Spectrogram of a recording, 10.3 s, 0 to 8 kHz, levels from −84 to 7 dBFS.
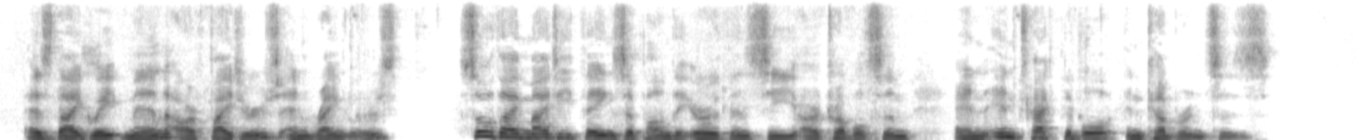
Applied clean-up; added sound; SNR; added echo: neural mask model Resemble Enhance denoiser.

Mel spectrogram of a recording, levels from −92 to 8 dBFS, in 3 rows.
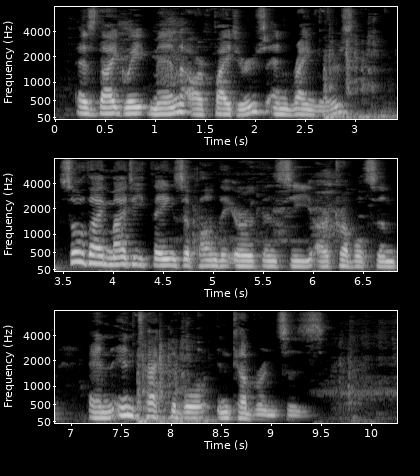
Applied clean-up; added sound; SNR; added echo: classical method log-MMSE.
